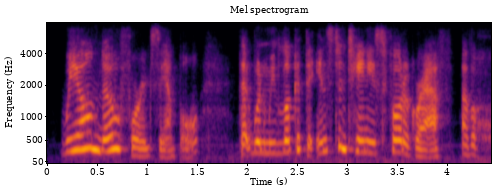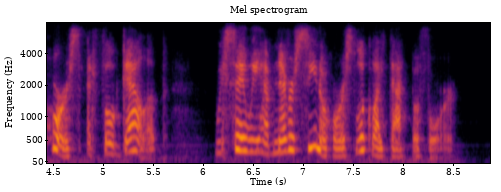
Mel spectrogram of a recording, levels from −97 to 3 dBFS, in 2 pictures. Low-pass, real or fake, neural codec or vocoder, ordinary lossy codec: 7.2 kHz; real; none; Opus, 16 kbps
